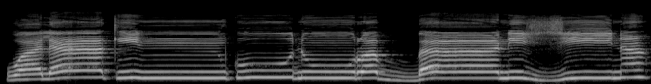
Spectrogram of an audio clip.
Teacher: با کے پر کھڑی حرکات ہے، تو ہم اسے 2 یا 3 حرکت کے برابر کھینچے پڑھیں گے، اور نجی یا کے نیچے کھڑی زیر ہے تو ہم ادھر بھی 2 یا 3 حرکت کے برابر کھینچے پڑھیں گے۔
